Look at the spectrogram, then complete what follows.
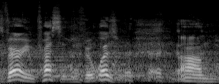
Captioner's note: laughter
